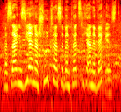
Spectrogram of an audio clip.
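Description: A woman's voice: sits high, fairly even intonation, fast. A woman playing a teacher who speaks earnestly to the listener in a radio drama monologue. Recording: crowd and loud noise in a public place.

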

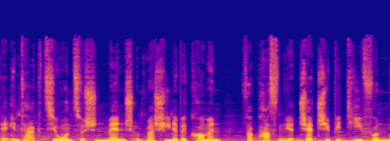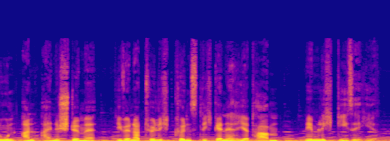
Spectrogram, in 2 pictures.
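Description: With music playing behind him, this German podcast host speaks at an even, moderate tempo in a mid-range voice. His delivery, across both scripted narration and loose chat, is dry and playfully inflated.

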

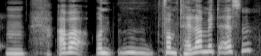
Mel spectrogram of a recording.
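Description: A woman's voice: on the high side, normal speed, no echo, studio quality. Friendly woman hosting a kids' call-in. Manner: friendly, encouraging with child callers. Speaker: radio show host. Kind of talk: call-in quiz show hosting for children.

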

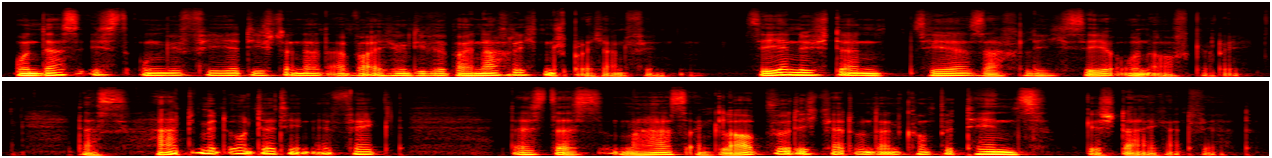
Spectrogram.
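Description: A man with a low, gravelly voice explains his research in a calm, analytical way. His tone is a little husky, and the sound is dry and close to the mic. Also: normal speed, no room sound. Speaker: speech effect researcher. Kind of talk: expert interview explanation.

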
